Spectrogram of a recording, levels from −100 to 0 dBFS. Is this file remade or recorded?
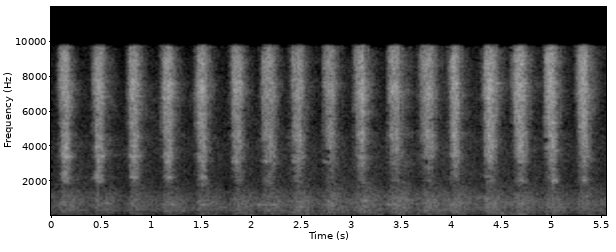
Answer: recorded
